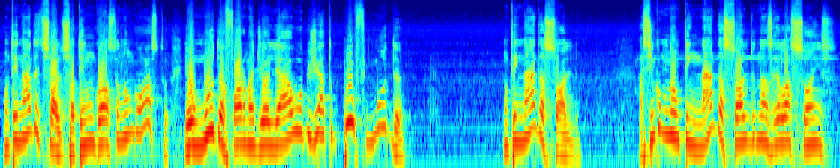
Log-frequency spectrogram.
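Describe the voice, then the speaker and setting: A man, giving a Buddhist dharma talk as a meditation teacher, moving between soft and emphatic speech. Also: sits high, very animated, normal speed.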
